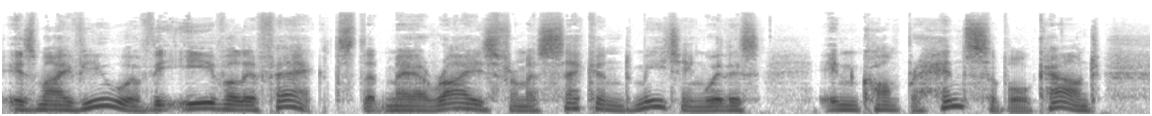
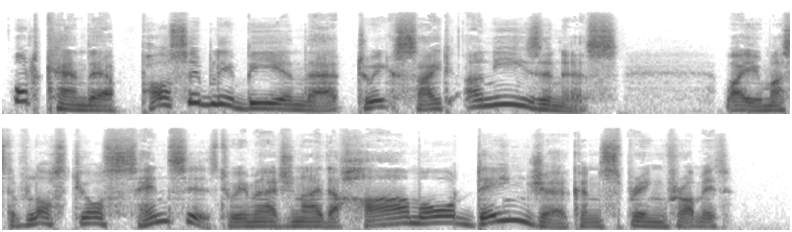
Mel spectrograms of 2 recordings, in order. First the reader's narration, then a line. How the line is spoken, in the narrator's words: exclaimed Albert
